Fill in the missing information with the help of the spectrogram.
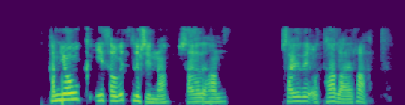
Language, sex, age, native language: Icelandic, male, 30-39, Icelandic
